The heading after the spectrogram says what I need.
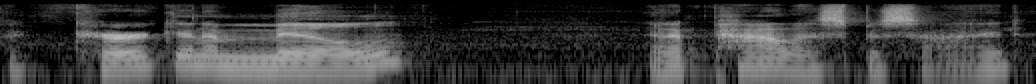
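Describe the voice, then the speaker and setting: A man reading a picture book aloud to children, pausing to ask them gentle, encouraging questions. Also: a little high, animated, a little hiss or hum. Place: carpeted room at home, sitting on floor.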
